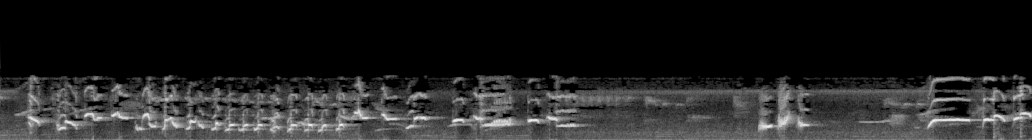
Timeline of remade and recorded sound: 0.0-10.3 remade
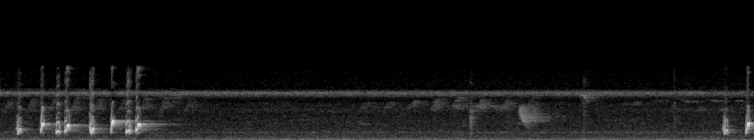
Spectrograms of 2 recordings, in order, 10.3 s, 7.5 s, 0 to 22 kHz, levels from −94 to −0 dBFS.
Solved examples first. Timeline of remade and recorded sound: 0.0-7.5 recorded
